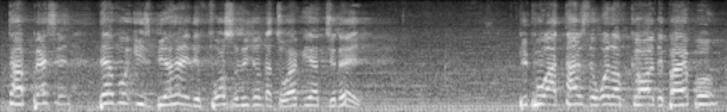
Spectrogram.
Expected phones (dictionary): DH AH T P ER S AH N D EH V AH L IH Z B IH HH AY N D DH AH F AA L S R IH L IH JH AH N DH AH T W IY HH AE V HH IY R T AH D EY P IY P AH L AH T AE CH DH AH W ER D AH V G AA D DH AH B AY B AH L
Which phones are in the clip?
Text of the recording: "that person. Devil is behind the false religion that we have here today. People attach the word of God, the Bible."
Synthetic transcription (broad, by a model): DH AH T P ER S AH N D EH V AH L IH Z B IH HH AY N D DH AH F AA S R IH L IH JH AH N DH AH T W IY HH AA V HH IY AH T AH D EY P IY P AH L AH T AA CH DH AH W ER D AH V G AA D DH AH B AY B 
